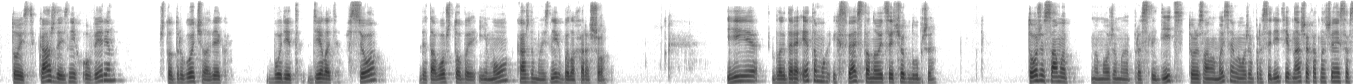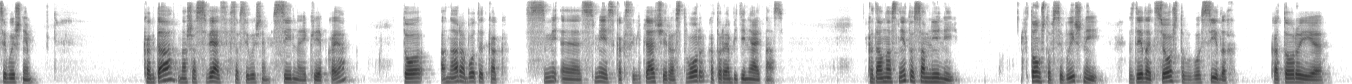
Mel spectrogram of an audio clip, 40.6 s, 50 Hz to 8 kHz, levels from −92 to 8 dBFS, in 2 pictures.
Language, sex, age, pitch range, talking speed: Russian, male, 20-39, 120-150 Hz, 125 wpm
